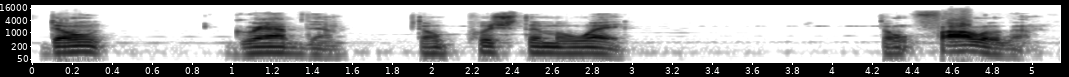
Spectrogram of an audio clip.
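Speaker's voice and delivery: ordinary talk, nothing marked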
